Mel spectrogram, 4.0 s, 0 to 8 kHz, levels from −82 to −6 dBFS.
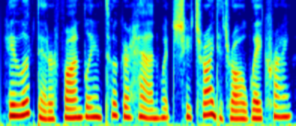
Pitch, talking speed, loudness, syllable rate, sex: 225 Hz, 245 wpm, -16 LUFS, 5.0 syllables/s, female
